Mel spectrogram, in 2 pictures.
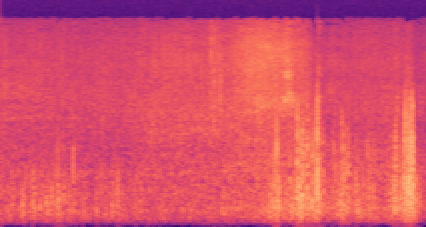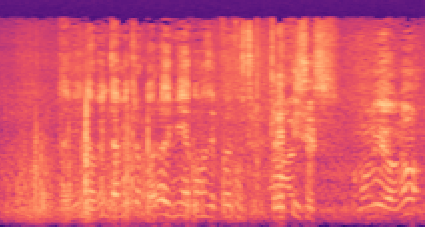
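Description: A car drives along a road with a steady hum of tyres and engine.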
